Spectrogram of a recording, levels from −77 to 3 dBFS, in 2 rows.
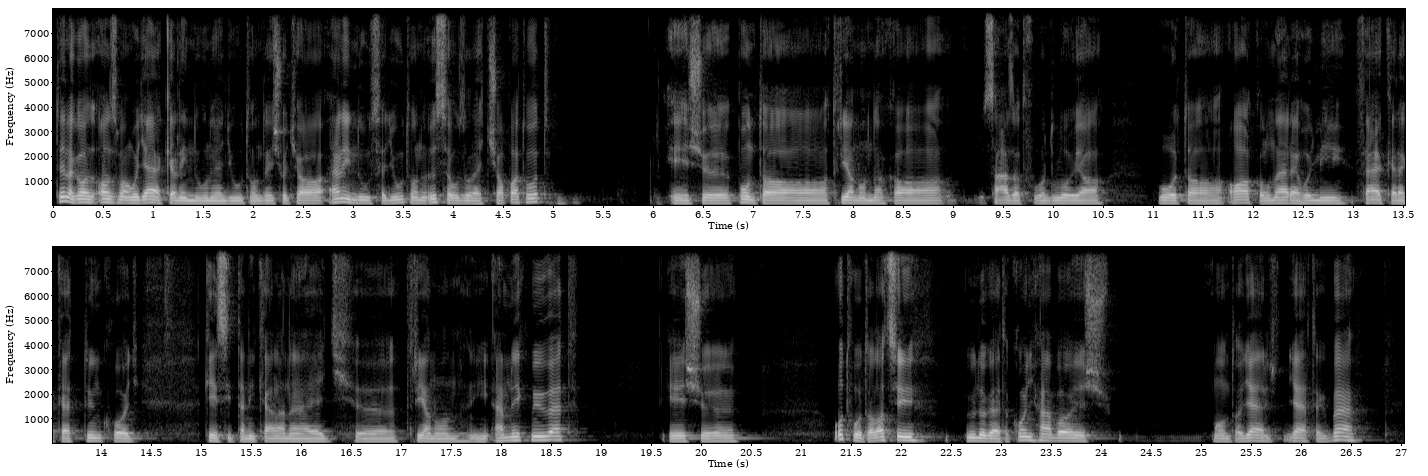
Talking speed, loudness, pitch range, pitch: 110 wpm, -23 LUFS, 100-120 Hz, 105 Hz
